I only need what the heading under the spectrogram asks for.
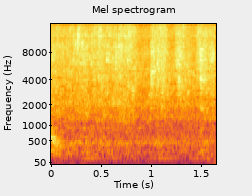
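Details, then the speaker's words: Mixer tap after its worn-rubber valve cartridge was replaced: water runs with a smooth, even hiss and no singing or humming. The noise is fixed. "как принимайте работу вроде не шумит"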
